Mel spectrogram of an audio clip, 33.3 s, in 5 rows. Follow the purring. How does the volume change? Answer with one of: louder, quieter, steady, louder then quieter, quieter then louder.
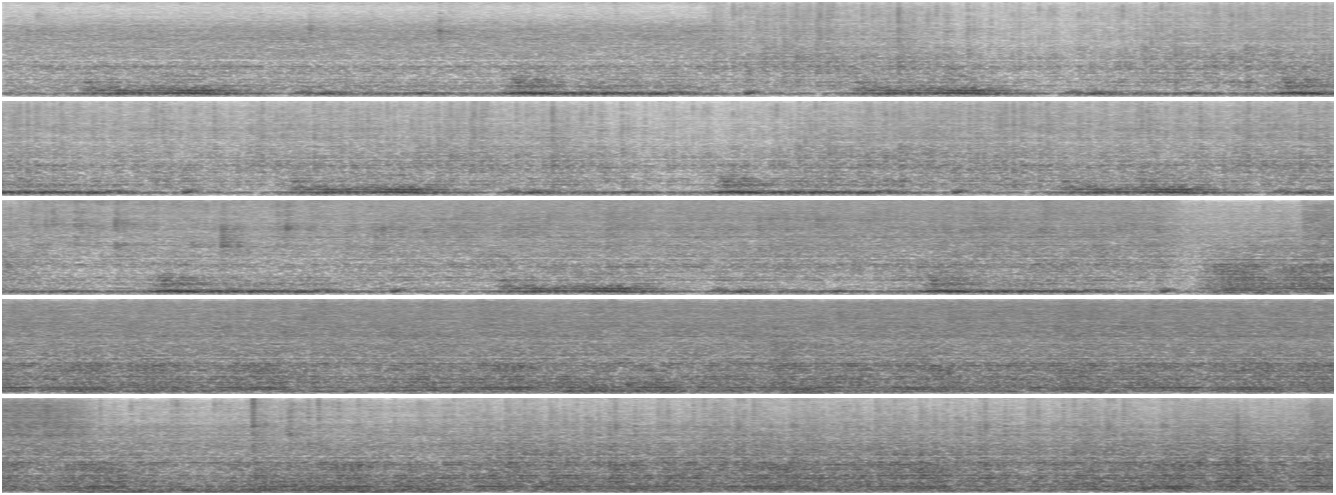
steady.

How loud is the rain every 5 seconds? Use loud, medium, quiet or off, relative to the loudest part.
medium, medium, medium, medium, loud, loud, loud.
